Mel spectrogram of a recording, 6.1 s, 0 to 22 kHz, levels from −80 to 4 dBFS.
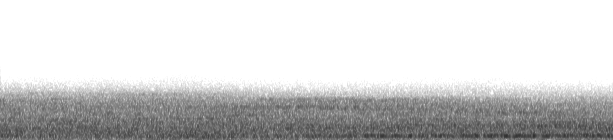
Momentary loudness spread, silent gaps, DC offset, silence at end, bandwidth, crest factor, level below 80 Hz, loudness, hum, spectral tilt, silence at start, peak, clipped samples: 3 LU; none; under 0.1%; 0 s; 2 kHz; 12 dB; -34 dBFS; -21 LUFS; none; -15.5 dB/octave; 0 s; -8 dBFS; under 0.1%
